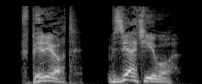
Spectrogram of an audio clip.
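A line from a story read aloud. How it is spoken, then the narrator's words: Growled command. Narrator (Russian): рыкнул командир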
